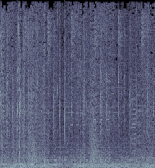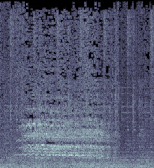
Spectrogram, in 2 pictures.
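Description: A horse galloping, with rapid hoofbeats, over music. A long, wavering horse whinny comes in about three and a half seconds in and lasts about two seconds.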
